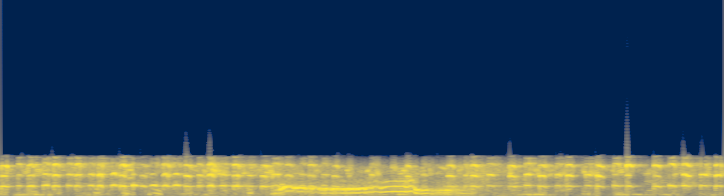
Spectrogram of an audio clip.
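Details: Female Shiba Inu named Miska howling after being annoyed with a squeaker taken from an old toy; a wavering, rising then falling howl of about a second sits among rapid, repeated high squeaks from the toy.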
